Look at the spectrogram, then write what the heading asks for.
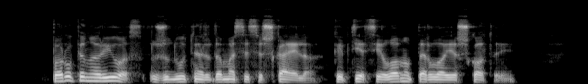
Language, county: Lithuanian, Utena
